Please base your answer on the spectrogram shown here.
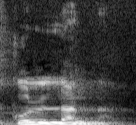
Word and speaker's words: كُلًّا: so it will also, as a maf'ul, will change to two fathas, and we add an alif there, so it is pronounced as kullan.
